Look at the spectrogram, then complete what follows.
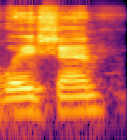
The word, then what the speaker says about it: Wei Shen: Oh, Wei Shen.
